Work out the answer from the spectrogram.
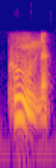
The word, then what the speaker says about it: pwned: And when I first heard it, my friends pronounced it poon, as if just like it looks, just poon, with no vowel.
